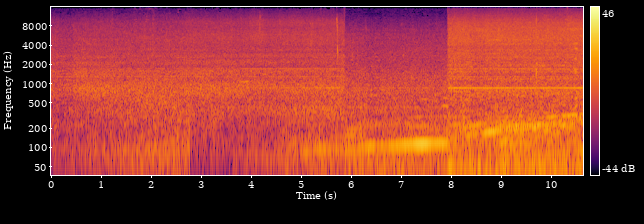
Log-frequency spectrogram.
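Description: Outdoor traffic noise with no speech. A low vehicle engine hum rises from about five seconds in. After an abrupt change about eight seconds in, an engine runs with a steady faint tone over it.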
